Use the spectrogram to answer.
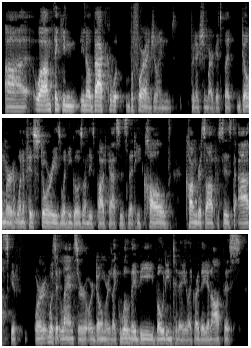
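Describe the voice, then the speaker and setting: A man with a lowish voice hosts a casual podcast discussion. He rambles, backtracks, and laughs at his own jokes as he talks things through. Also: level tone, moderate pace. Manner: rambling, laughs while mocking himself. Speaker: podcast host.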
